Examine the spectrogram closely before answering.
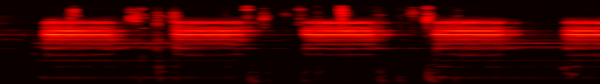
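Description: smoke alarm beeping

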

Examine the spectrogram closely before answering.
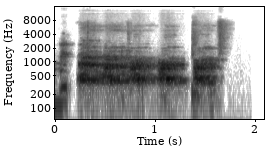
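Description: dogs barking

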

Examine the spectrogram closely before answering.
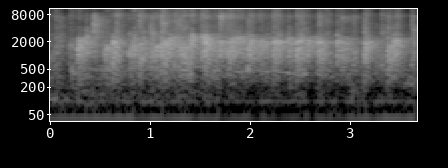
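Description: audience applause

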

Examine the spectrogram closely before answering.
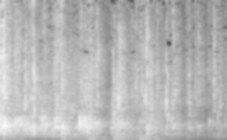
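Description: audience applause

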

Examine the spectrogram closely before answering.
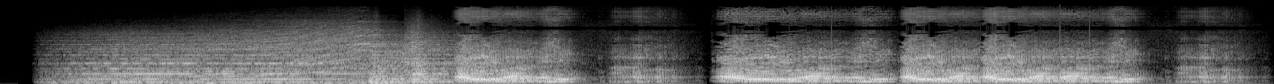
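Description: lion roaring

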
